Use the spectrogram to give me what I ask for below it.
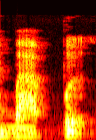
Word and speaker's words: Bapak: Selanjutnya huruf A di belakang sebuah kata dibacanya E. Misalnya Bapak. Nah, sebagai contoh Bapak. Tulisannya Bapak dibacanya Bape.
